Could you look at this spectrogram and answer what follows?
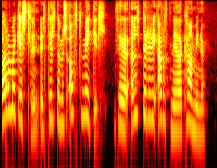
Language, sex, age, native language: Icelandic, female, 20-29, Icelandic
